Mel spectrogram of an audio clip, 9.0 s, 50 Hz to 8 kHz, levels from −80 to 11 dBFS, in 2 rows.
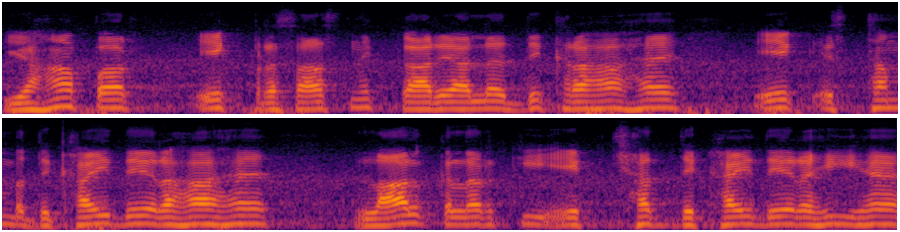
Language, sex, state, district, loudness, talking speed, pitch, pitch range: Hindi, male, Uttar Pradesh, Muzaffarnagar, -19 LUFS, 155 wpm, 155 Hz, 145-165 Hz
